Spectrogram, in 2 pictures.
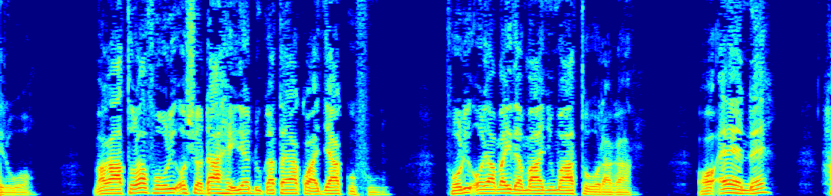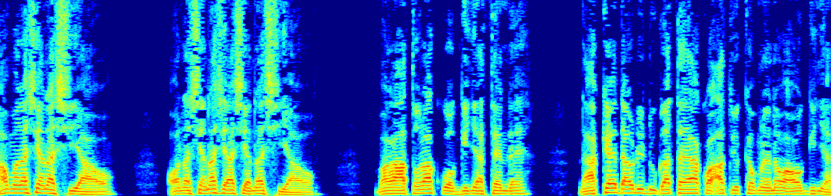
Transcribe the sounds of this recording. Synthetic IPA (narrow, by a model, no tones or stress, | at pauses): ɾwɔ | maɣatoːɾafoɾioɕjɔdaɦɛiɾɛduɣatajakwad͡ʒakufu | foːɾiʔoɾeamaiðɛmaːɲumatoːɾaɣa | ɔʔɛːnɛ | hamwɛnaɕjanaɕiaɔ | ɔ̰naɕjanaɕjaɕjanaɕiaɔ | maɣatoːɾakuɔɡiɲatɛnɛ | nakɛdaudiduɡatajakwaʔatwekɛmonɛnɛwaɔɡiɲa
